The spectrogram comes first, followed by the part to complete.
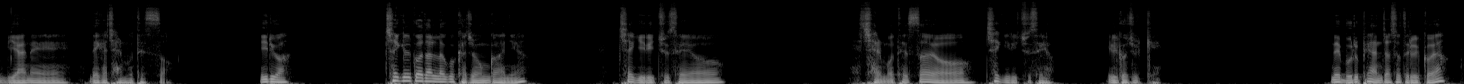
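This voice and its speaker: A soft-spoken man's very deep, low voice, dark and mellow in tone, with ordinary pitch variation, very even loudness, a moderate pace and long, frequent pauses, on a very clean recording with a silent background. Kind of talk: ASMR role play talk to listener.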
